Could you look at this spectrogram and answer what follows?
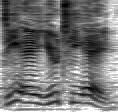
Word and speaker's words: Dauta: Brian Dauta, who helped me with that pronunciation. D-A-U-T-A, Dauta.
